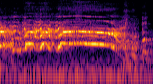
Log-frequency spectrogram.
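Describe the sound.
A rooster crows once, loud and alone: a long, sustained, strained call that holds steady, then drops and breaks off near the end.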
